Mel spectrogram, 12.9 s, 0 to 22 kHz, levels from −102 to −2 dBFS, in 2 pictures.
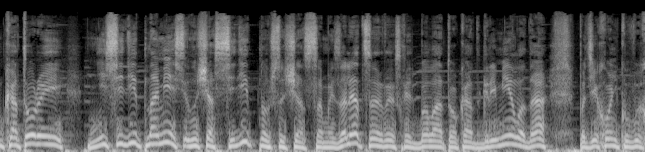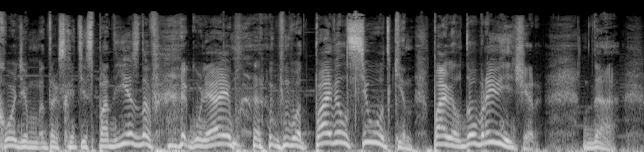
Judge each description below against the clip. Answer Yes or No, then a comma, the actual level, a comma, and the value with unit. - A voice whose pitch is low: No, medium, 165 Hz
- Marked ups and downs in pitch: Yes, wide, 6.9 semitones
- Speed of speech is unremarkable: Yes, average, 150 wpm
